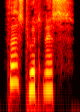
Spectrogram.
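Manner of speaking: high, slow herald call. A narrator's reading. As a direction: announce the witness to the hall. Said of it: "called out".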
